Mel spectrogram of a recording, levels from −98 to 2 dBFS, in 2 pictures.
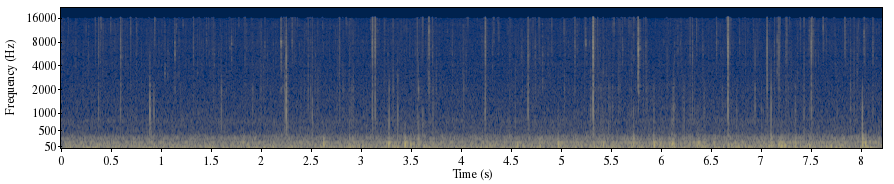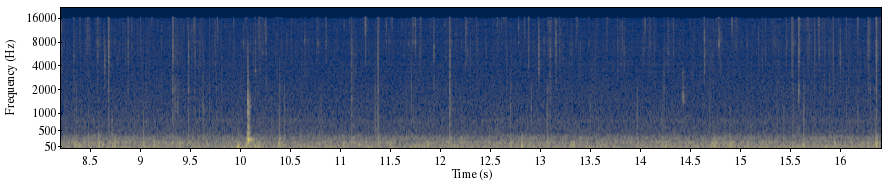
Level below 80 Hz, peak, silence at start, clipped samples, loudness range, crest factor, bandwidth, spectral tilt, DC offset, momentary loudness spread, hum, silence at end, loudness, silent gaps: -42 dBFS; -10 dBFS; 0 s; under 0.1%; 5 LU; 26 dB; 17 kHz; -5.5 dB/octave; under 0.1%; 6 LU; none; 0 s; -40 LUFS; none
